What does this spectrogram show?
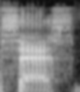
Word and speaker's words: Sasse: Ben Sasse, Ben Bass. It all rhymes with ass.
